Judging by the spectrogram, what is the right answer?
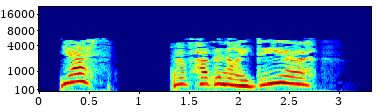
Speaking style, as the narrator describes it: I began nervously

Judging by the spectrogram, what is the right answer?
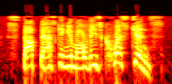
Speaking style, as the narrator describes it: he shouted

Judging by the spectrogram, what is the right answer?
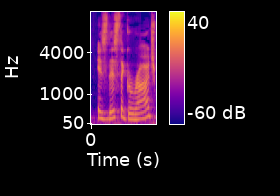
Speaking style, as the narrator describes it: Maria asked

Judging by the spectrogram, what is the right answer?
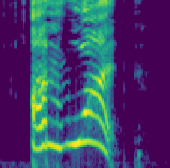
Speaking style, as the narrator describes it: snapped Peter

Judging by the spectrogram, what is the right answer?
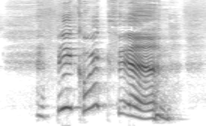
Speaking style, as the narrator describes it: she cried

